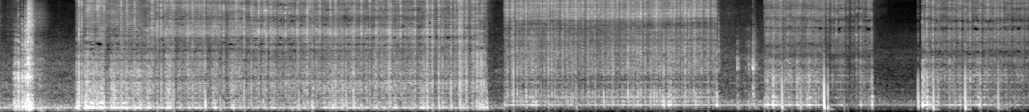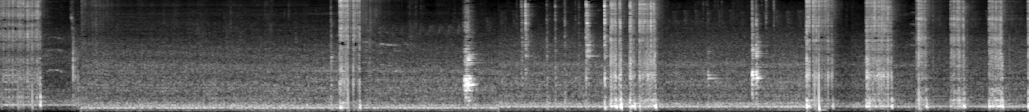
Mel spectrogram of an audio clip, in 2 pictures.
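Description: Stick (arc) welding on steel: long stretches of welding crackle and hiss over a steady hum, louder in the first half and quieter later, broken by short clicks and bursts.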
